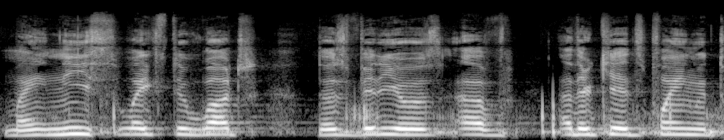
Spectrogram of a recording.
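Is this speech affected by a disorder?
Yes: cerebral palsy; arms held in permanent y position.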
